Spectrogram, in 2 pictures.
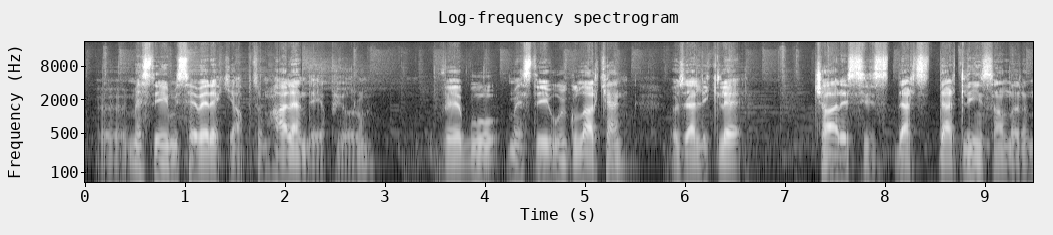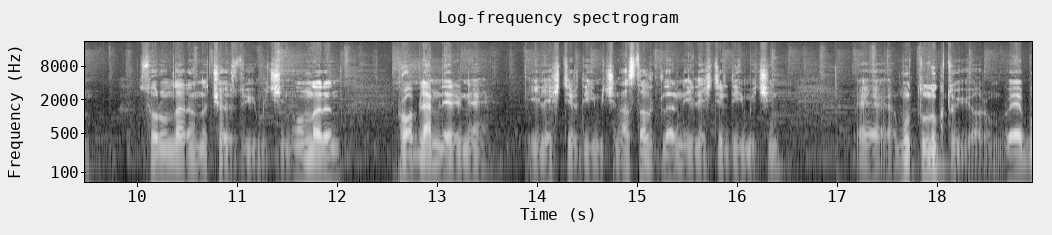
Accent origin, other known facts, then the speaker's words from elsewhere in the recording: Bitlis, Bitlis Province, Turkey; born there; 1949 yılında Bitlis'te doğdum.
